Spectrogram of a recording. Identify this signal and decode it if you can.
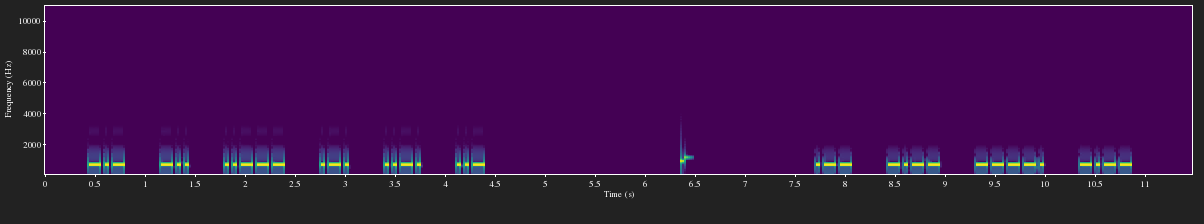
Morse code, heard as a keyed tone, about 30 wpm, spaced as for 17 wpm, 700 Hz. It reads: KD2RFU WY9Y
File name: Lesson 37g - Letter x - Call Signs 30wpm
